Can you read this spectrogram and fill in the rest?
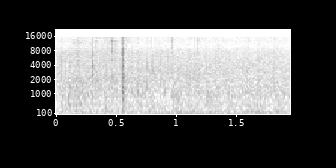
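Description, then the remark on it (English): A sudden thunderstorm with lightning: steady, heavy rain hisses without pause over a deep, rumbling low roar of thunder, with one sharp drop or crack standing out briefly near the start. No voices. “Because it's just storming out of nowhere.”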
